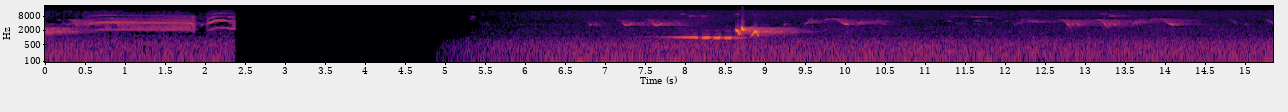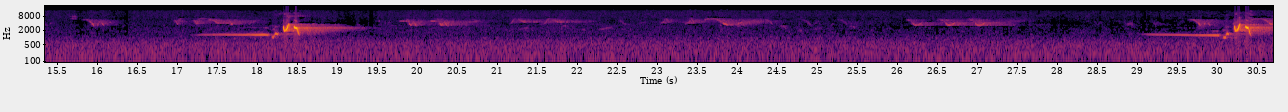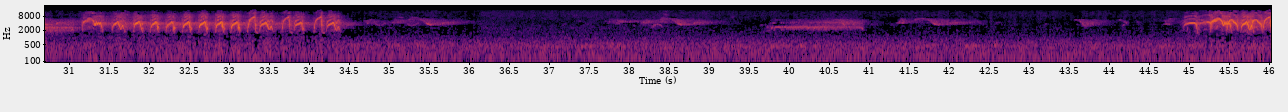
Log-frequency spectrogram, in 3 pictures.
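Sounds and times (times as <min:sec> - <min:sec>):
birds chirping: 0:06.7 - 0:10.6, 0:28.7 - 0:36.0, 0:37.2 - 0:46.0
bird call sweeping upward: 0:07.5 - 0:09.2, 0:17.2 - 0:19.0, 0:29.0 - 0:34.4.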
